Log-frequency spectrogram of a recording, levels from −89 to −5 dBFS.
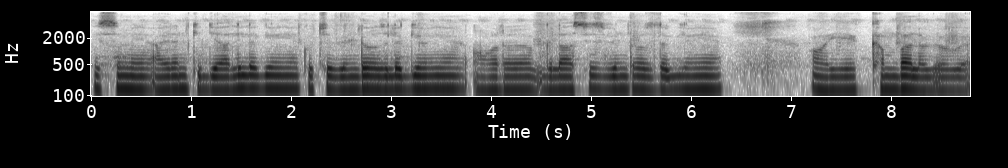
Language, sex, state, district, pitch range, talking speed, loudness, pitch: Hindi, male, Delhi, New Delhi, 135-140 Hz, 165 wpm, -19 LUFS, 135 Hz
